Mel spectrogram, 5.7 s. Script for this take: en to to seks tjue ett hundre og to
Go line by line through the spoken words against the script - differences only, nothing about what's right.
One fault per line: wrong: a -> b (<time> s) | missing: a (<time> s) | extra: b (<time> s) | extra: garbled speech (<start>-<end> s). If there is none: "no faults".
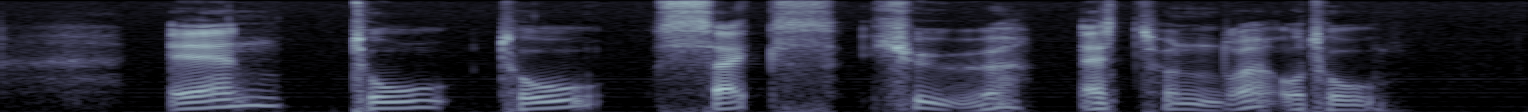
no faults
